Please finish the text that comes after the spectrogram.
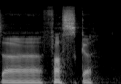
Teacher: Usually the final vowel in a word gets dropped entirely, but there's a few exceptions, and one of them is Fuska, which keeps the last A sound.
